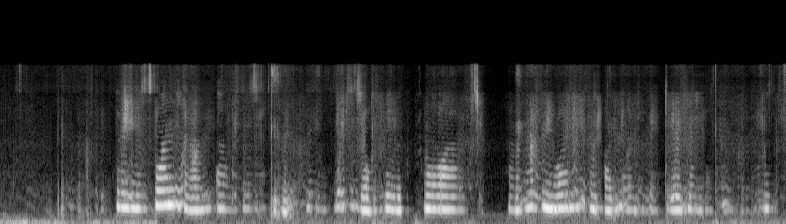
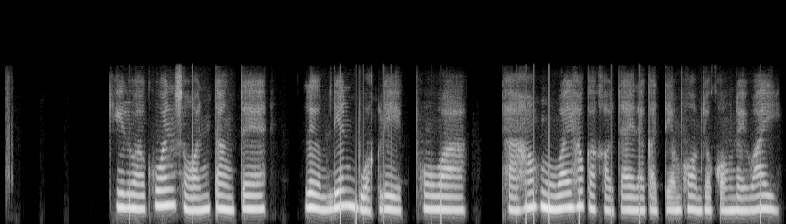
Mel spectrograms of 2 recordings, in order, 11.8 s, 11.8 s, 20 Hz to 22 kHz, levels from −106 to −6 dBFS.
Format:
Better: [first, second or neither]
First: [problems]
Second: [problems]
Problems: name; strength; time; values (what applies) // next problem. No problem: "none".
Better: second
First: noise reduction (neural mask model DeepFilterNet 3)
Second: none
